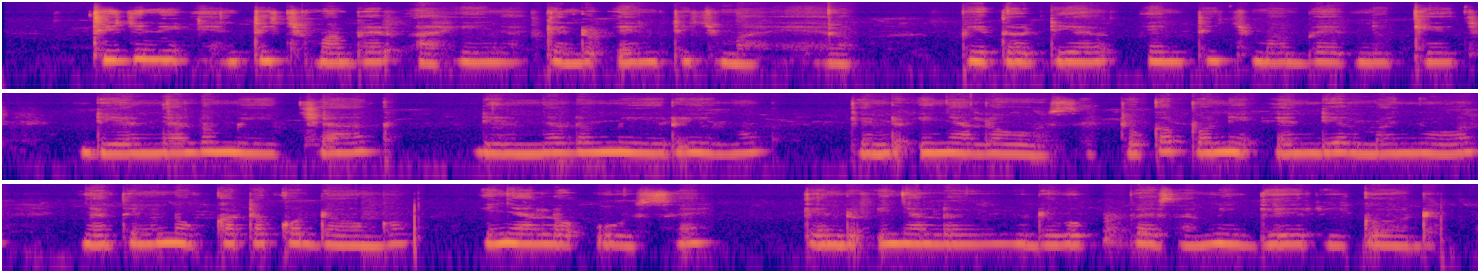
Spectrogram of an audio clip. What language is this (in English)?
Luo (Kenya and Tanzania)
